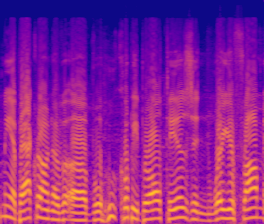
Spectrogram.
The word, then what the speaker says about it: Kobe Brault: the assistant general manager, Kobe Brault. Is that right, Kobe? I said it right? Yeah, you said it right. It's a bit of a weird spelling, but yeah, Kobe Brault, you got it right.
